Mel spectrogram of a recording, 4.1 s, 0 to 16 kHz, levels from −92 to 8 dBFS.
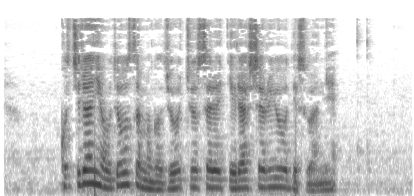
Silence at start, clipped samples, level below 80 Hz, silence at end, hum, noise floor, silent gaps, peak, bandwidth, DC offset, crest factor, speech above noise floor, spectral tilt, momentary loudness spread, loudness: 0.6 s; under 0.1%; -56 dBFS; 0.8 s; none; -56 dBFS; none; -4 dBFS; 11.5 kHz; under 0.1%; 20 dB; 33 dB; -4 dB/octave; 12 LU; -24 LUFS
